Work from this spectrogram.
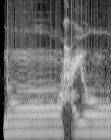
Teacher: Kemudian di sini ada tanwin menghadapi wawu, namanya idgham biguna, sama kayak yang tadi ini. Idgham biguna, cara bacanya ditahan 2 harokat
